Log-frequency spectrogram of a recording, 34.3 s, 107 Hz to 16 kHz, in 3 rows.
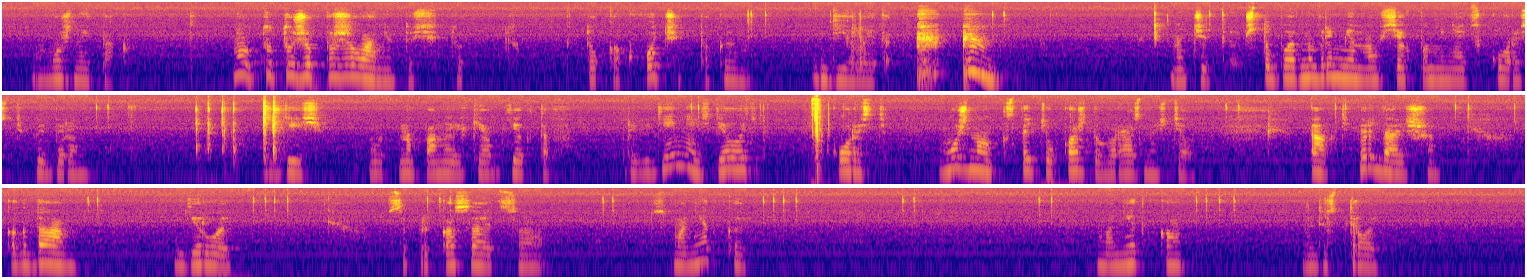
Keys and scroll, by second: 12.6-13.6 typing.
